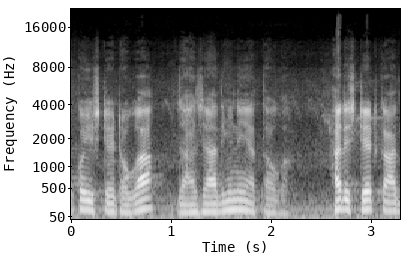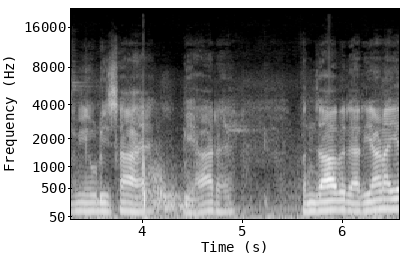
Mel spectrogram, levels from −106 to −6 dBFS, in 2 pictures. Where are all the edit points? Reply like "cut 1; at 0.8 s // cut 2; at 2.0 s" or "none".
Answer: none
